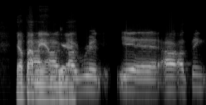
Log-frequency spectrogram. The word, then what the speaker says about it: Aubameyang: But like, if I was to say honestly, it'd be Özil, Lacazette, and I'm going to try and pronounce his name, Aubameyang. Is that right? Yeah, Aubameyang.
